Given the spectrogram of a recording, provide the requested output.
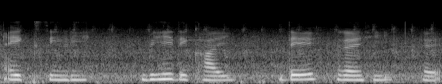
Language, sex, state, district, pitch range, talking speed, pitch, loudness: Hindi, female, Madhya Pradesh, Dhar, 205-225 Hz, 95 wpm, 215 Hz, -16 LUFS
